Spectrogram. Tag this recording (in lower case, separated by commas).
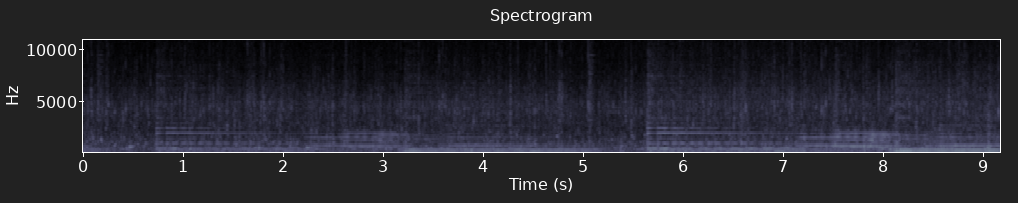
pumping water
